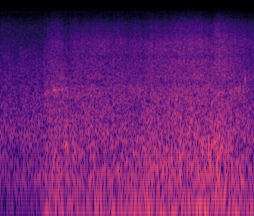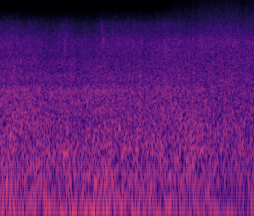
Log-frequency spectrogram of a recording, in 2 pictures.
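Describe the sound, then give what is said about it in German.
A steady, loud roar of surf and wind, with a motorboat's noise blended into the crashing waves as it reaches the beach. No voices, just the continuous wash of water. “Als das Motorboot den Strand erreichte, hielt Bob die Metallkassette bereits in der Hand.”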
